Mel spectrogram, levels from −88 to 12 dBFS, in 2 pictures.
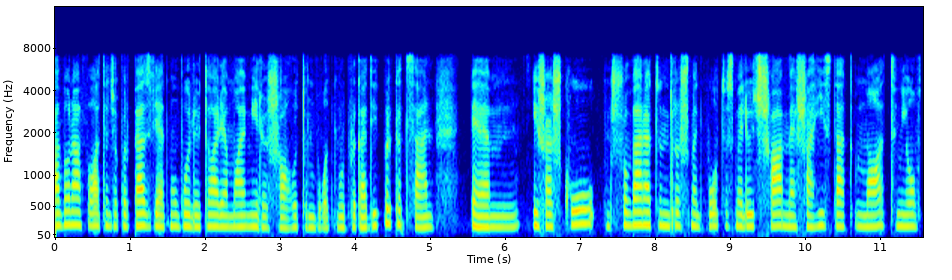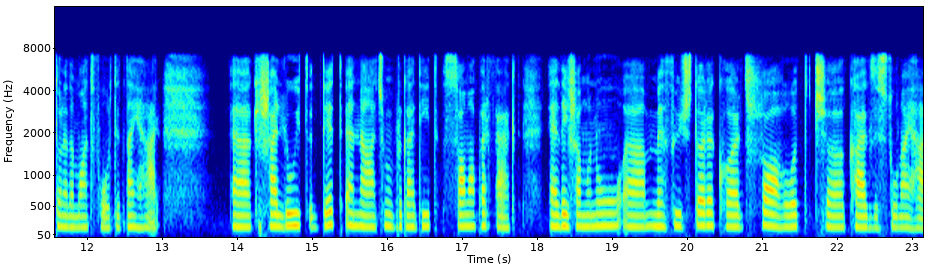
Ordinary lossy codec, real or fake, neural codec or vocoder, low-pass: none; fake; codec, 16 kHz, 4 kbps, FunCodec, trained on LibriTTS, 50 frames a second; 7.2 kHz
